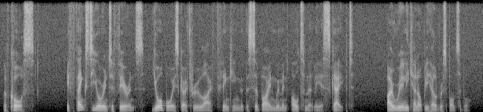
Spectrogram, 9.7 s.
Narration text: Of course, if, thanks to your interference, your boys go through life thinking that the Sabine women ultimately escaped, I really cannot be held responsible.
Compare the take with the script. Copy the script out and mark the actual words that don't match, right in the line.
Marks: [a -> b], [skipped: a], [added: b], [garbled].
Of course, if, thanks to your interference, your boys go through life thinking that the Sabine women ultimately escaped, I really cannot be held responsible.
